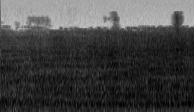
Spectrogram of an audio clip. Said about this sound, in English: airplane coming through.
